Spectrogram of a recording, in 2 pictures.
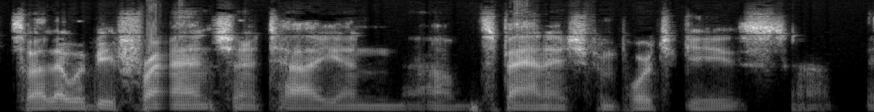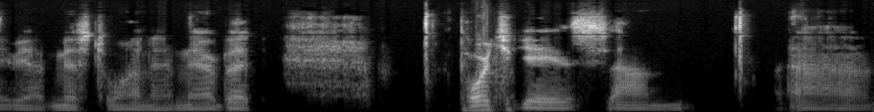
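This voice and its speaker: An older man, an author being interviewed, talking in an unhurried, reflective way with plenty of ums and uhs. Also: low voice, level tone, pushed and bright, no echo, poor audio. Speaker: author guest. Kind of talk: casual interview talk.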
